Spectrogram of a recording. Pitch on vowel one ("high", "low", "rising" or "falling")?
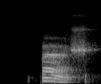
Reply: falling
